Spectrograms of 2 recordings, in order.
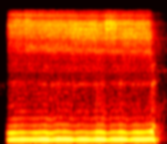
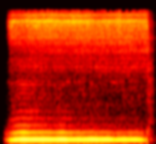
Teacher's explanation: So the difference between S and Z is that our voice is turned on. So if you were to put your hand here when you're making the Z sound, you will feel your voice vibrate.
